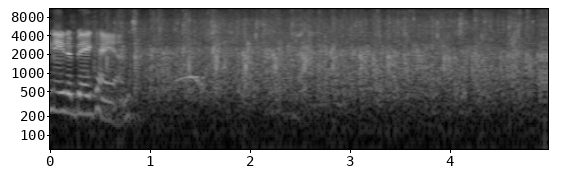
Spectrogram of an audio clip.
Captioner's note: audience applauding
